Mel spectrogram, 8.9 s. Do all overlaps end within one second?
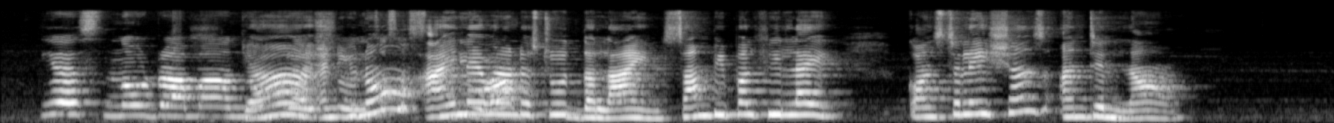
No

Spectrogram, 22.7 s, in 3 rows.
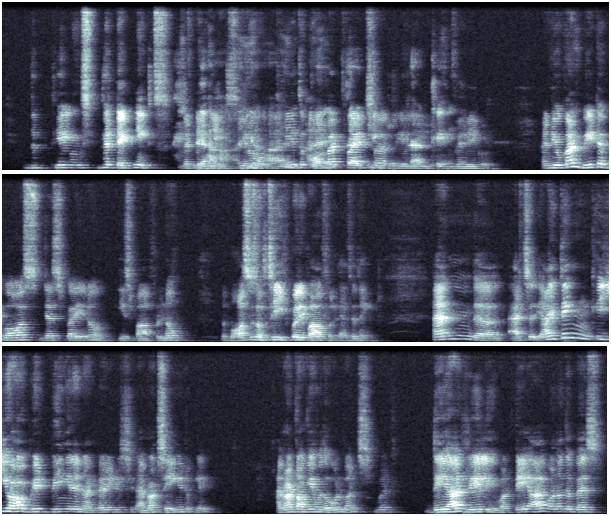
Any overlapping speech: Yes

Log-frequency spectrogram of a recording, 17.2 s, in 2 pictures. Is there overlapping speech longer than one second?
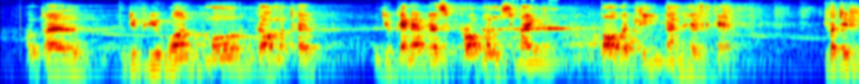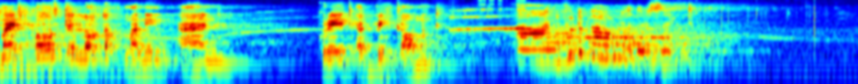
No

